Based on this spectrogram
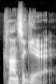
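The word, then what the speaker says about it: consigliere: of State like no I think it's conary conary maybe I'll drop in the edit on this n close enough in The Godfather films it's pronounced coner Tom Hagen is not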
